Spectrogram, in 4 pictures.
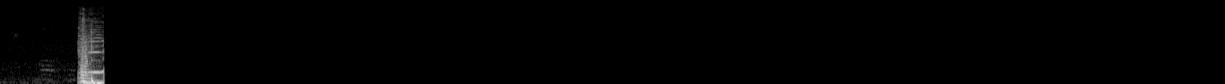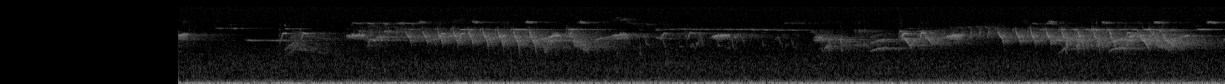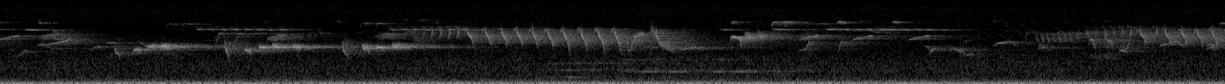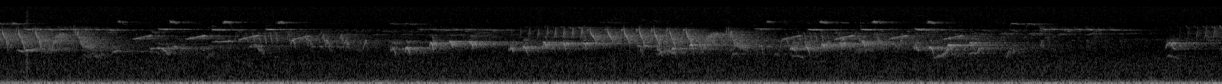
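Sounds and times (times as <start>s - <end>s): songbirds singing: 14.1s - 48.9s.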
